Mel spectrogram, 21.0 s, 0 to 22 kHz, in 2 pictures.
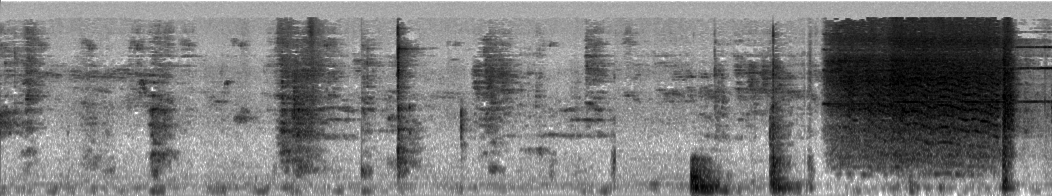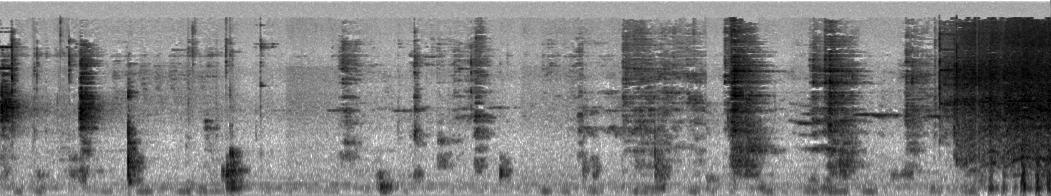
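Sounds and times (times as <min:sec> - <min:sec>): cordless drill running: 0:08.2 - 0:10.2, 0:19.9 - 0:21.0.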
